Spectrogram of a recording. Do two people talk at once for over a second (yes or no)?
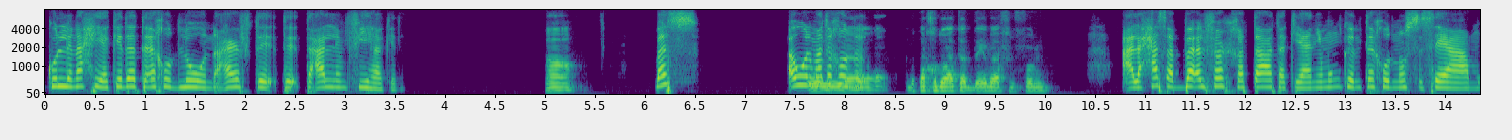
no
